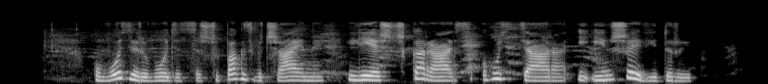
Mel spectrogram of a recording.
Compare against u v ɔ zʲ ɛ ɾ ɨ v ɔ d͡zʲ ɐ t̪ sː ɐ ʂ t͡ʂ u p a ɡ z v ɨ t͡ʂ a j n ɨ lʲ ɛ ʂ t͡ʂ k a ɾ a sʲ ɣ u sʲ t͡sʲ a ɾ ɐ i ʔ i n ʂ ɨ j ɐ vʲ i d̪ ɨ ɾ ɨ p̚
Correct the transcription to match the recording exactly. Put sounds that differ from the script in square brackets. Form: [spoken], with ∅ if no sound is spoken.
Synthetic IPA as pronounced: u v ɔ zʲ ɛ ɾ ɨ v ɔ d͡zʲ ɐ t̪ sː ɐ ʂ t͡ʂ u p a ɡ z v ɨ t͡ʂ a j n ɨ lʲ ɛ ʂ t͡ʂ k a ɾ a sʲ ɣ u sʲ t͡sʲ a ɾ ɐ i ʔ i n ʂ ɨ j ɐ vʲ i d̪ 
